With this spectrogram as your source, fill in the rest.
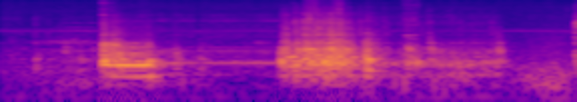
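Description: A sewing machine starts stitching fabric with a leader, running in two short bursts of whirring mechanical chatter separated by a brief pause, close and fairly loud.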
